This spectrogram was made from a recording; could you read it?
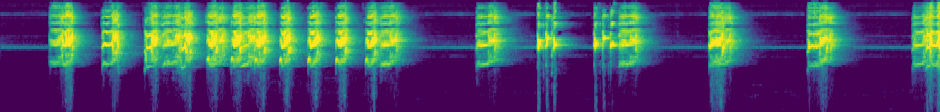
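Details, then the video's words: Lakbet singing vigorously as a lure for other lakbets: fast volleys of harsh, raspy, high bursts, eight in quick succession, then spaced singly, with a thin steady whistle-like tone held underneath throughout. "Burung lakbet, gacor buat pancingan suara lakbet"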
